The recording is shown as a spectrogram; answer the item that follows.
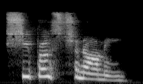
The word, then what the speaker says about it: Shepos Cenami: Chepos Chinami.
